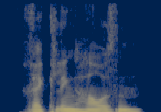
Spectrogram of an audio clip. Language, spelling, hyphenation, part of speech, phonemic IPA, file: German, Recklinghausen, Reck‧ling‧hau‧sen, proper noun, /ˌʁɛklɪŋˈhaʊzn̩/, De-Recklinghausen.ogg
- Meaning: Recklinghausen (a city and rural district in the Ruhr Area, North Rhine-Westphalia, in western Germany)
